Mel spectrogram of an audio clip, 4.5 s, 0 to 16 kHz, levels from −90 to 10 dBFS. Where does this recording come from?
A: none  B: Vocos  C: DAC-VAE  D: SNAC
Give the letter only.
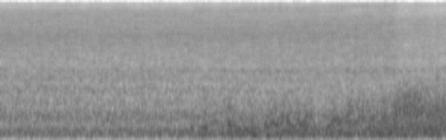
C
